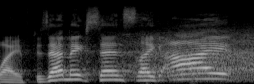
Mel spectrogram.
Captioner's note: audience laughs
